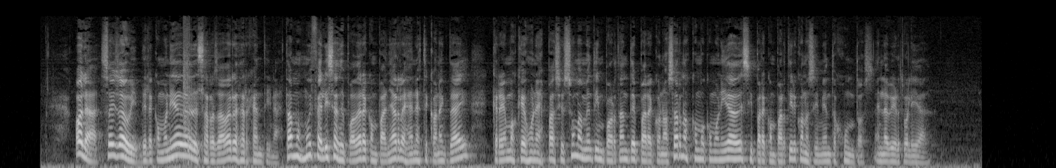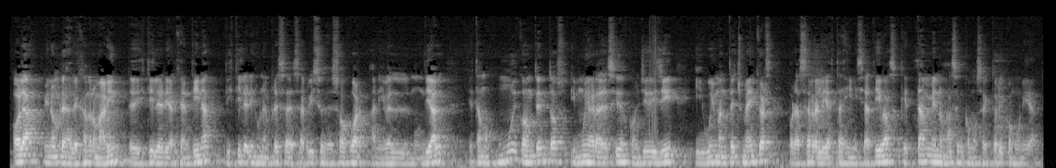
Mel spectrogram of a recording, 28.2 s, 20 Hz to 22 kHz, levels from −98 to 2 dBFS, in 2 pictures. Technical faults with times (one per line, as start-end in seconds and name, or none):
2.44-2.55 loose connector crackle
22.73-22.85 loose connector crackle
